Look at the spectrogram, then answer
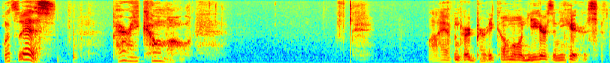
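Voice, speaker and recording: A man's voice: medium pitch, animated, moderate pace, lightly acted. An actor playing an eager, wistful townsman at his birthday party in a 1960s television drama. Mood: wondering delight. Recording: faintly noisy old television soundtrack.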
